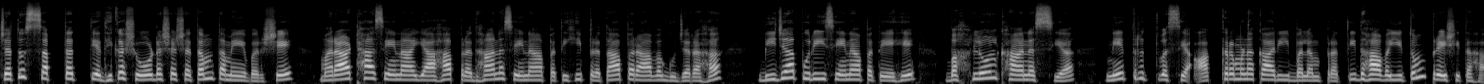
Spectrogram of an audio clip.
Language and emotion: Sanskrit, neutral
